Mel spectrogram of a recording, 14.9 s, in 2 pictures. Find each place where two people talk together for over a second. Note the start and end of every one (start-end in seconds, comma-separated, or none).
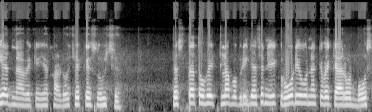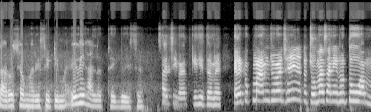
none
